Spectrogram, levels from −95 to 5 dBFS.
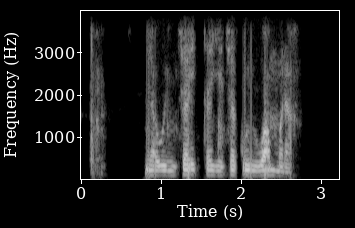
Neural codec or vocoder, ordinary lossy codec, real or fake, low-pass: none; Opus, 32 kbps; real; 3.6 kHz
